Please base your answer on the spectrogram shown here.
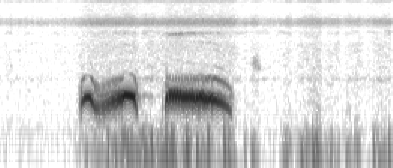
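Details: Spotted dove song used to lure birds, sung continuously: one wavering coo, then a longer steady note that falls at the end, followed by faint low clicking.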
